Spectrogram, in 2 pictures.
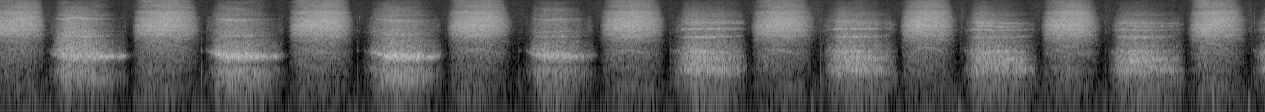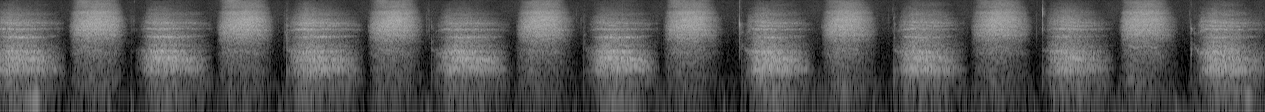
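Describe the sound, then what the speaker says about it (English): Deep, forceful Tummo breathing exercise: about twenty-five rhythmic cycles of loud, rushing inhales and exhales, close and regular, with no talk. "Inhale, exhale fully."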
